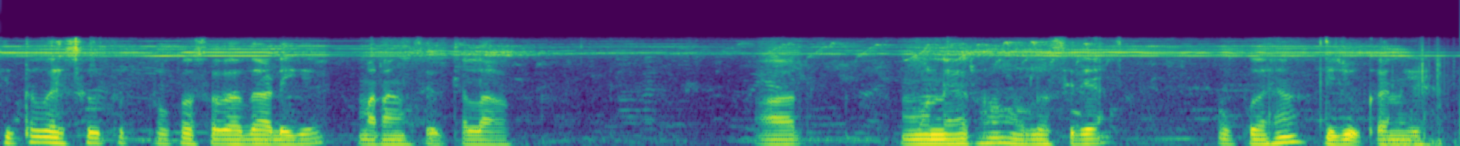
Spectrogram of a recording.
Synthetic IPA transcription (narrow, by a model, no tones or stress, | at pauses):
it̪ɔbajsɔt̪ɛpɔkɔsɔd̪ad̪aɖiɡɛmaɾaŋsɛt̪̚t͡ʃala | ɔɾmɔnɛɾɦɔ̃ulɔsɾijaʔupɔjɦɔ̃hid͡ʒuʔkanɡɛ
